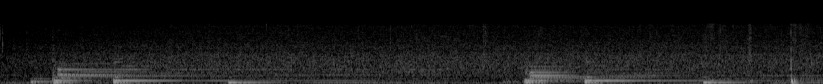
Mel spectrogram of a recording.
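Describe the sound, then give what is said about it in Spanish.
Steady, soft synthetic rain hiss fills the background without a break, while low, mellow synthetic tones swell in every second or so in two similar phrases. “O lluvia. Seleccionado. Y lluvia.”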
